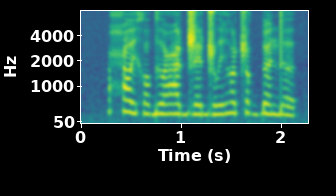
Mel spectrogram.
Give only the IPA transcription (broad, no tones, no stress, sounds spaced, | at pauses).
ħ ɒ ɪ̯ x ɔ ɡ ə ʊ̯ ʕ ə ɖ͡ʐ e ɖ͡ʐ u ɪ̯ ɦ ɔ ʈ͡ʂ ɔ ɡ ɠ œ n d ə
